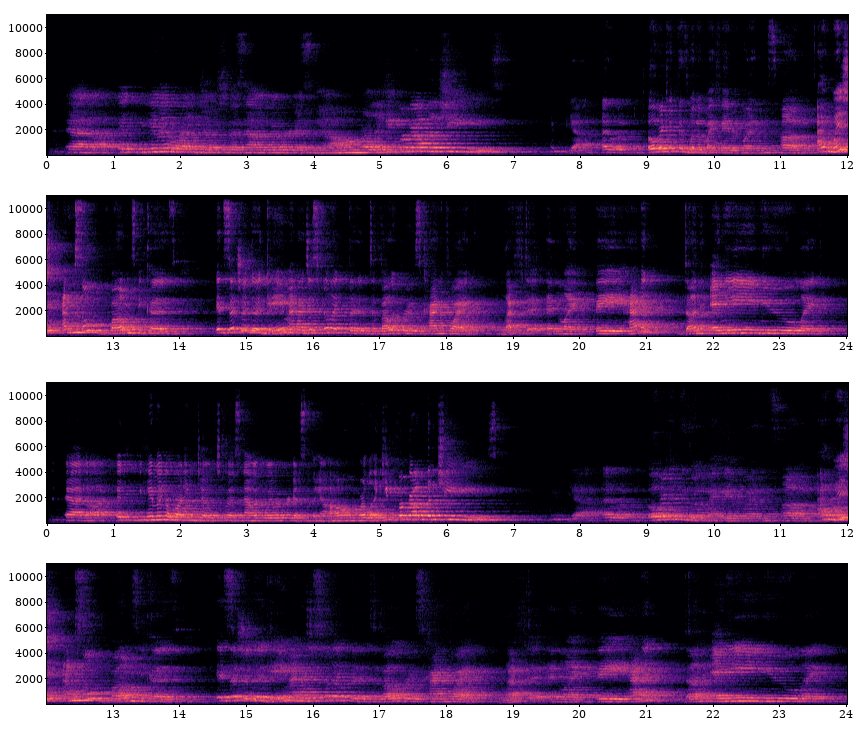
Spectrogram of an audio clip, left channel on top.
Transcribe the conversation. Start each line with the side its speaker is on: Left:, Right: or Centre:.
Right: And uh, it became like a running joke to us now. If we ever forget something at home, we're like, "You forgot the cheese."
Left: Yeah, I love Overcooked is one of my favorite ones. Um, I wish I'm so bummed because It's such a good game, and I just feel like the developers kind of like left it and like they haven't done any new like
